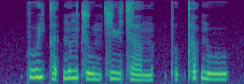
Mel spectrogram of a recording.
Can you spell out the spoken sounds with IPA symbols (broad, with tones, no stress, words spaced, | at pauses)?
kuː˥jkɐ˨˥t̚n̪ʊ˥ŋt͡suː˨m t͡syː˧t͡sɐ˨m | pʰʊ˨˥k̚pʰɐ˥p̚n̪uː˧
